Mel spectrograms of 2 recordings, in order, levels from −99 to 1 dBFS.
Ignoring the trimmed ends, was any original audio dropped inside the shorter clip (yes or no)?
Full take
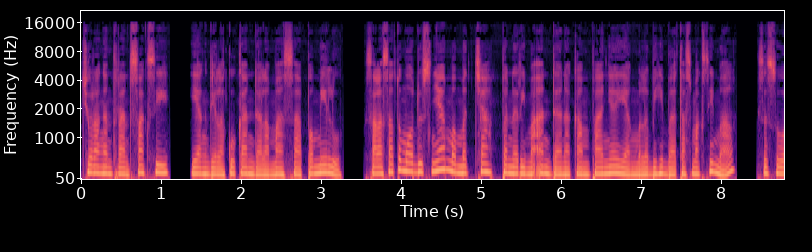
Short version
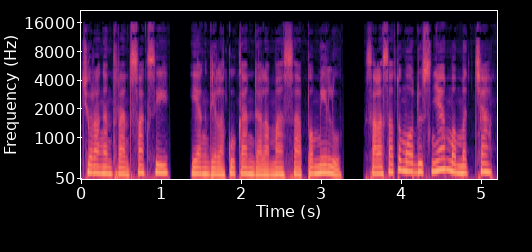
no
